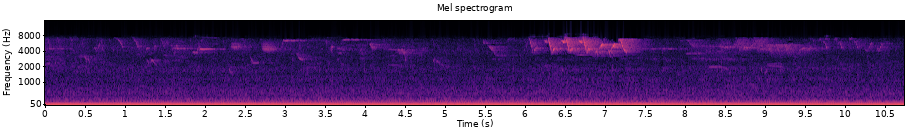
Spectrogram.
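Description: Birds chirping: scattered high chirps, with a quick run of repeated high notes about six seconds in, over a steady low hum and hiss.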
